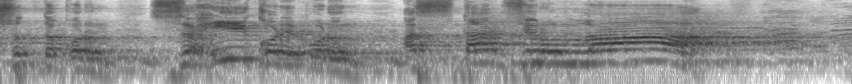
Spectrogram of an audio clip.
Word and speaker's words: আস্তাগফিরুল্লাহ: তারপর কি বলবেন আস্তাগফিরুল্লাহ জোরে বলেন এখানে অনেকে আস্তাগফুল্লাহ পড়ে বসে আছে আস্তাগফিরুল্লাহ উচ্চারণ করুন তালাফফুস শুদ্ধ করুন সহি করে পড়ুন আস্তাগফিরুল্লাহ আস্তাগফিরুল্লাহ মানে আল্লাহ আমি ক্ষমা চাই আর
